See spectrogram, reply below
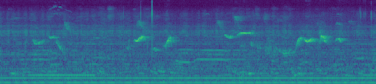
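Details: Common iora, sung to stimulate untrained birds: scattered short whistled notes and upslurred chirps, some sharp and bright, spaced irregularly over a steady low electrical hum.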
